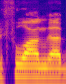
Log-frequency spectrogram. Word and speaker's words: Fuaga: have learned this pronunciation it looks like it's fuaga but his last name is actually fua which is different fua okay I didn't know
